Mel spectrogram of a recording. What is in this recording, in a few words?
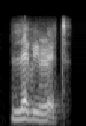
"levirate", Indian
